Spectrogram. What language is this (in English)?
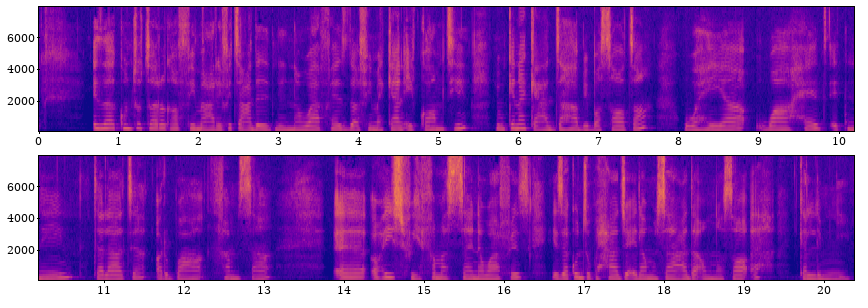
Hijazi Arabic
